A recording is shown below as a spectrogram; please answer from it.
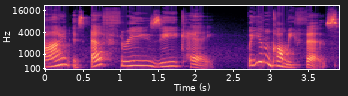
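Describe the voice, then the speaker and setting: At a fairly slow pace, a woman puts on a character voice pitched high. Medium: read story. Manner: gentle.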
